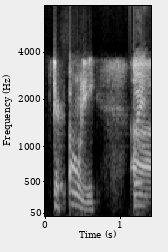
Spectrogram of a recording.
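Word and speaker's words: Cecconi: the big leagues, you know, uh, Slade, Slade Sakone, I always want to say Chaone."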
